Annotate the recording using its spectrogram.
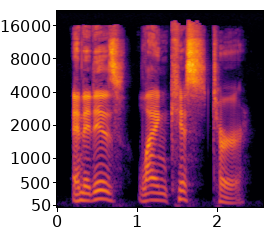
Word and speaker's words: Lancaster: Didn't Lancaster put out shirts with the phonetic pronunciation on it? – Yes, it was like Lang and then Kiss, K-I-S-S, and then Tur.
